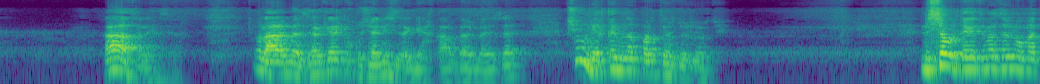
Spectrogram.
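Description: A middle-aged man speaks forcefully and with emotion, close to a phone microphone.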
